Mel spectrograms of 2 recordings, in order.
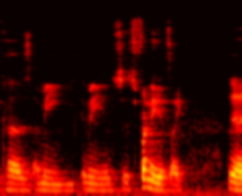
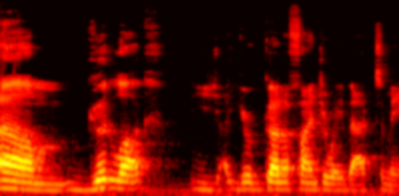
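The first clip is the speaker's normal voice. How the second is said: lightly voiced, loud confident taunt; a touch of amused certainty, pushed louder; mildly teasing, emphatic comeback; God; 12 dB louder than usual. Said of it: "And God's just like".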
